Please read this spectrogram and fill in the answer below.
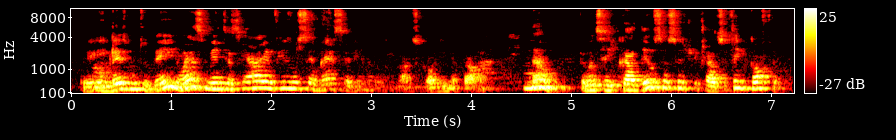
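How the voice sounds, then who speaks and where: A man with a high voice talks very fast with ordinary pitch variation. The recording carries audible room echo and noticeable background noise. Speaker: university professor. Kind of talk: interview. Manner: halting, with frequent repetitions.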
